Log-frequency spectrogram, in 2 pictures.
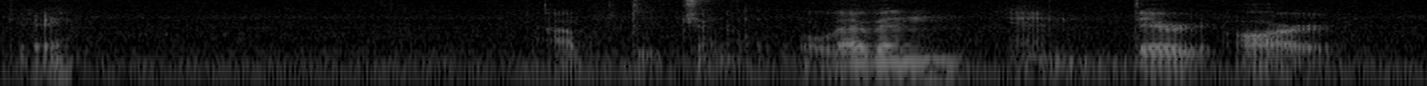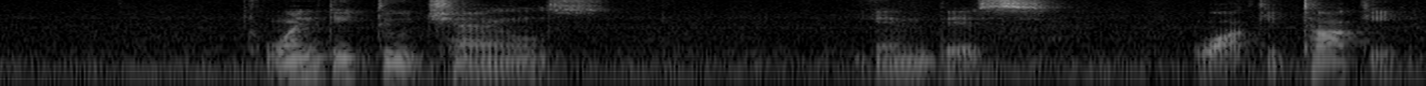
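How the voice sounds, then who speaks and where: A man with a fairly low voice walks through instructions very slowly. He is deliberate and halting, circling back to repeat himself in an informal teaching style. Faint noise sits behind the recording. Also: lively intonation. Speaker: instructor in a how-to video. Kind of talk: informal step-by-step tutorial.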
